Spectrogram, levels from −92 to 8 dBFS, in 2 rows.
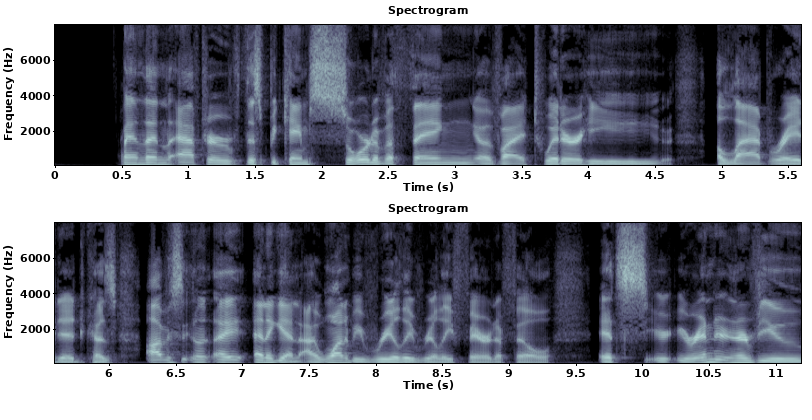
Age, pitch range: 40-59, 105-130 Hz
